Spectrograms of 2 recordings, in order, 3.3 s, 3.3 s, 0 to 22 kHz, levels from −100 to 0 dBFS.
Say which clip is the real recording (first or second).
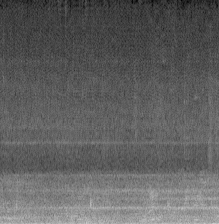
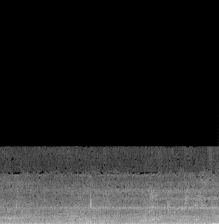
second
